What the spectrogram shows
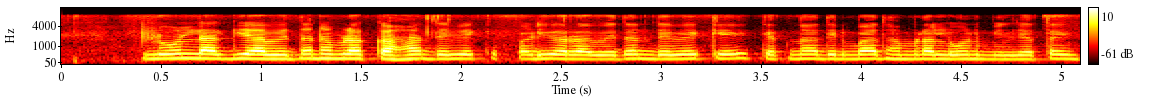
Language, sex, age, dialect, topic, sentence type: Magahi, female, 36-40, Western, banking, question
